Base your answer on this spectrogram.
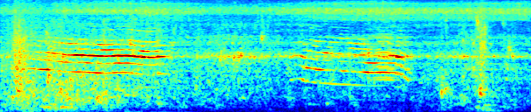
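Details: Humpback whale song recorded by hydrophone off Puerto López, Ecuador, on the Pacific coast: long, baby-like tonal units rich in overtones, some held level, others sliding downward, over underwater hiss, possibly a love song.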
